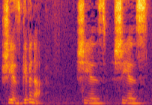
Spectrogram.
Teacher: do you see how the word has is very low in Pitch it's actually been reduced and I've have dropped the H she is she is she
